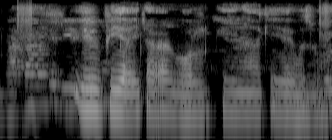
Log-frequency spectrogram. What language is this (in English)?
Bangla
